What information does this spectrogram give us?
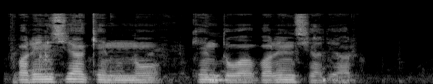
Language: Japanese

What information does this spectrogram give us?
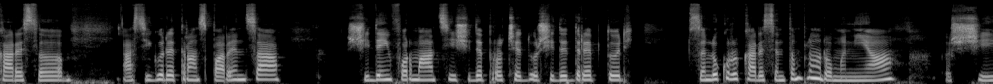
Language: Romanian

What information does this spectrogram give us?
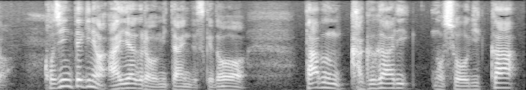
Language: Japanese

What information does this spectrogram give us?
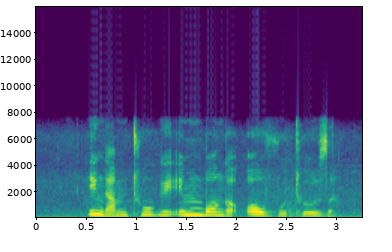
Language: Xhosa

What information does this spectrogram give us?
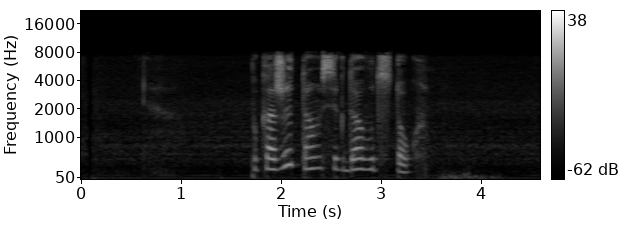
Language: Russian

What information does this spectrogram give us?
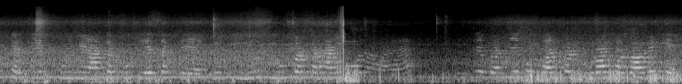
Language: Russian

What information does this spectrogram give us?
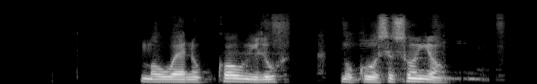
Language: Nawdm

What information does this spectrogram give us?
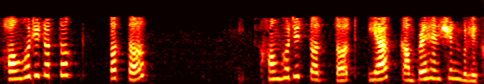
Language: Assamese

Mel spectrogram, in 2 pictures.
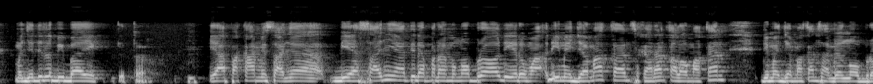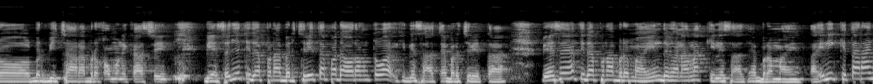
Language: Indonesian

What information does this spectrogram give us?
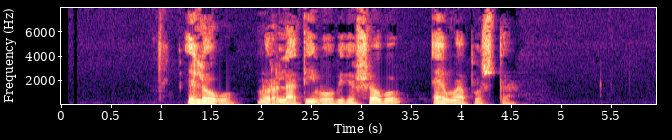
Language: Galician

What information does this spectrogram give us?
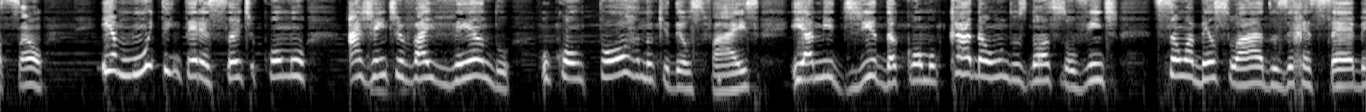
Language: Portuguese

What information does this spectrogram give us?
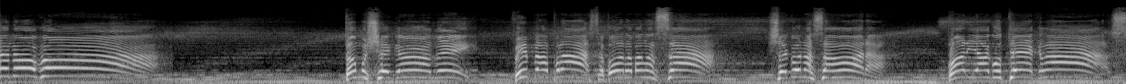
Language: Portuguese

